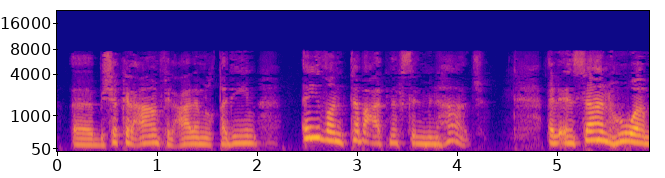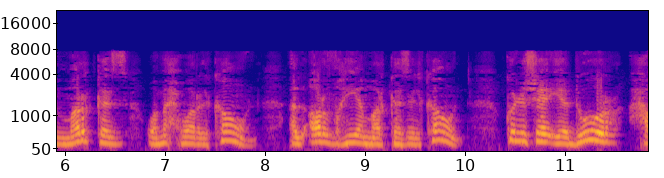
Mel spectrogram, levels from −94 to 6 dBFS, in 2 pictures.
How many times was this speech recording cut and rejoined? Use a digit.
0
